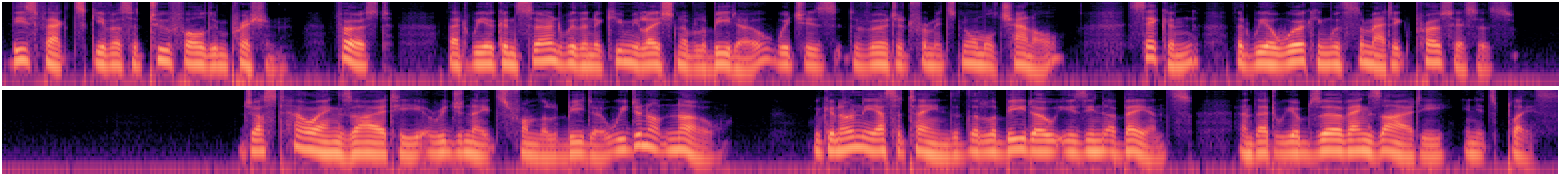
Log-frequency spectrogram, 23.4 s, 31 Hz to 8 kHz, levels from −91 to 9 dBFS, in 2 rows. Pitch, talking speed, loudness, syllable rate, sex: 130 Hz, 155 wpm, -18 LUFS, 5.6 syllables/s, male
